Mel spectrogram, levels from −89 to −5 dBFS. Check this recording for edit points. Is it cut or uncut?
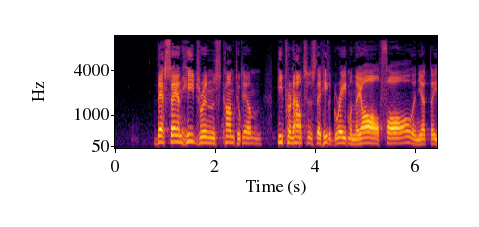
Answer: cut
